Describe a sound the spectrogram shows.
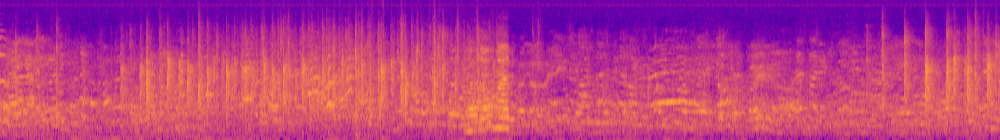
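A crowd of men and women chatters loudly all around.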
